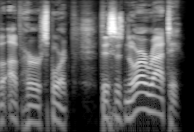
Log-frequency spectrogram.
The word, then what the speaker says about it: Noora Räty: So you really need to roll, roll your R. So it's Noora Räty. So two R's there that kind of get the North American people.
